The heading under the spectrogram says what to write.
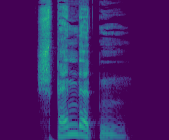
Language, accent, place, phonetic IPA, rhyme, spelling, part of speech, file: German, Germany, Berlin, [ˈʃpɛndətn̩], -ɛndətn̩, spendeten, verb, De-spendeten.ogg
- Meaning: inflection of spenden: 1. first/third-person plural preterite 2. first/third-person plural subjunctive II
